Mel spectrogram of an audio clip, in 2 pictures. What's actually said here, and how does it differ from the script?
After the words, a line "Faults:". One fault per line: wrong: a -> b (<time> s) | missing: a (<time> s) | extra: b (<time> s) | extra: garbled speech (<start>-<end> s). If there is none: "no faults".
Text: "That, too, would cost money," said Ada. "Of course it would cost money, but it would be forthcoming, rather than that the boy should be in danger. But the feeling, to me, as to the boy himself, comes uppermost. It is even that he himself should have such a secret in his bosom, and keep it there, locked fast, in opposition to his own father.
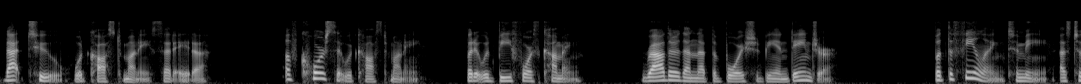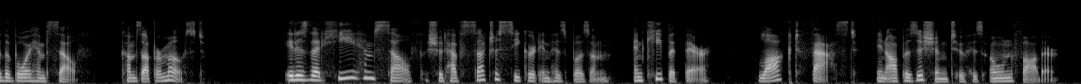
"That, too, would cost money," said Ada. "Of course it would cost money, but it would be forthcoming, rather than that the boy should be in danger. But the feeling, to me, as to the boy himself, comes uppermost. It is that he himself should have such a secret in his bosom, and keep it there, locked fast, in opposition to his own father.
Faults:
missing: even (13.9 s)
